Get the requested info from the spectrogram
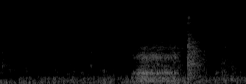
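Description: Faint room tone, then a brief murmured vocal sound from a person about a second and a half in, ending in a sharp click.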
